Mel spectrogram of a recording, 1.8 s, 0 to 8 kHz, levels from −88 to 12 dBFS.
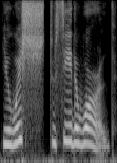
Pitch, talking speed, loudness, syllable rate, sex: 245 Hz, 205 wpm, -18 LUFS, 3.6 syllables/s, female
